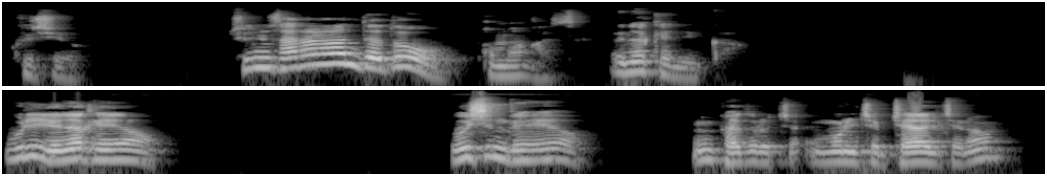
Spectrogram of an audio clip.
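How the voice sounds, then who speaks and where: With lively intonation, a pastor preaches an emphatic sermon and fires rhetorical questions at the congregation. His voice climbs to loud emphasis and then falls to soft, low asides, while scripture quotations are read slowly and deliberately.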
